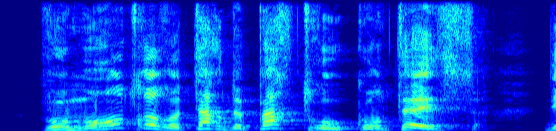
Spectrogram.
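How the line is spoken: Icy tone. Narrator (French): dit-il d'un ton glacé

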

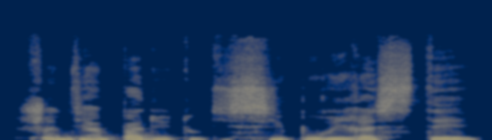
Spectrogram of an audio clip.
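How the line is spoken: Timid. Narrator (French): répondit timidement Nelly

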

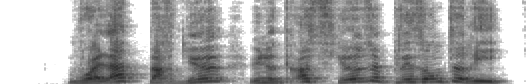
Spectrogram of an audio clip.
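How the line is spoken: Exclaimed. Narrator (French): s'écria le commissaire

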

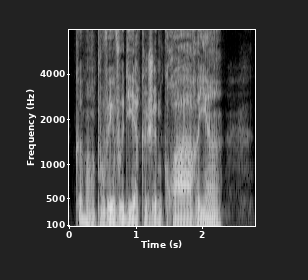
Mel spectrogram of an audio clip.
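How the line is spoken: Low voice. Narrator (French): lui répondit Mergy à voix basse

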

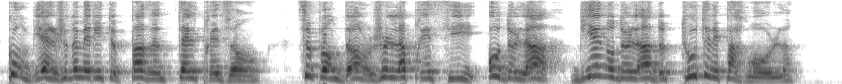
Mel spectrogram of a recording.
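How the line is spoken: Exclaimed. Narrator (French): s'écria-t-elle

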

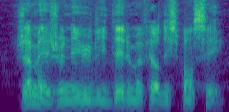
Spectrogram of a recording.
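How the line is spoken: Curt reply. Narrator (French): répondit sèchement Nekhludov

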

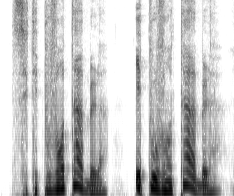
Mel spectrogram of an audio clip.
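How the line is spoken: Moaning. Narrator (French): gémissait-elle

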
